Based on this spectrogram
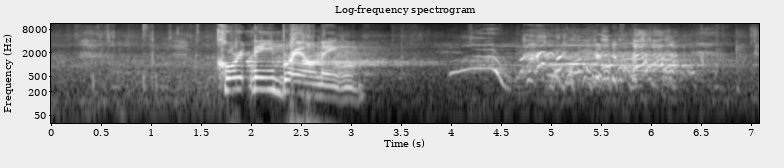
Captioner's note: audience cheering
